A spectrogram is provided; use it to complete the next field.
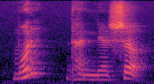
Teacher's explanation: Our tongue rolls and goes inside and touches the upper part of our mouth.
